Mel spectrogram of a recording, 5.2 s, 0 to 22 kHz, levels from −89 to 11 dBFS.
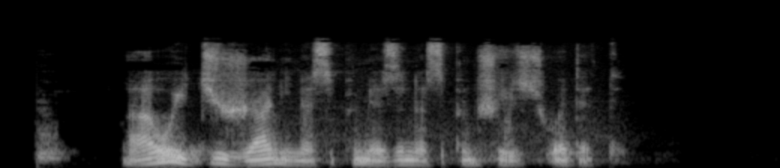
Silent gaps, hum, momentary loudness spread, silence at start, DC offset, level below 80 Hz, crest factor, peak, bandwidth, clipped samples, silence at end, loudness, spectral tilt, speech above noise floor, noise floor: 0.65-0.80 s; none; 19 LU; 0.25 s; under 0.1%; -58 dBFS; 18 dB; -6 dBFS; 9 kHz; under 0.1%; 1.1 s; -23 LUFS; -4.5 dB/octave; 53 dB; -76 dBFS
